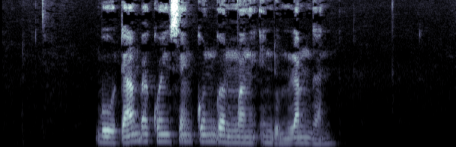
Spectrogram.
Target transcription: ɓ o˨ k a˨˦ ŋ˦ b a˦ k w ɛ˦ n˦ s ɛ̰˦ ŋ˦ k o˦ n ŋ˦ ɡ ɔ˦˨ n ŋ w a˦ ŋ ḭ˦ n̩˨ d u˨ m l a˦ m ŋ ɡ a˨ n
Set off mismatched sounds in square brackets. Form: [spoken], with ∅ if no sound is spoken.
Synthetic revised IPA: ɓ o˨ [t] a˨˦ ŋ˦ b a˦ k w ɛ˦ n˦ s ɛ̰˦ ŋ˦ k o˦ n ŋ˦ ɡ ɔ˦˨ n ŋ w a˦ ŋ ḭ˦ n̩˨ d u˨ m l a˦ m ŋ ɡ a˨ n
